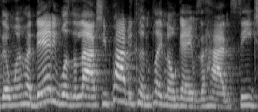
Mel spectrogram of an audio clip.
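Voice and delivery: ordinary talk, nothing marked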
